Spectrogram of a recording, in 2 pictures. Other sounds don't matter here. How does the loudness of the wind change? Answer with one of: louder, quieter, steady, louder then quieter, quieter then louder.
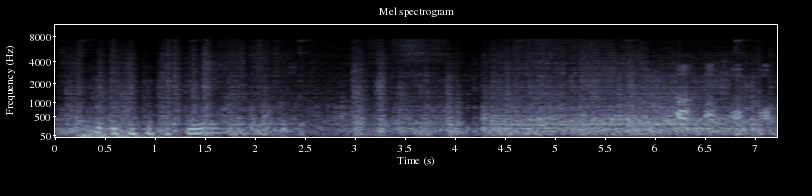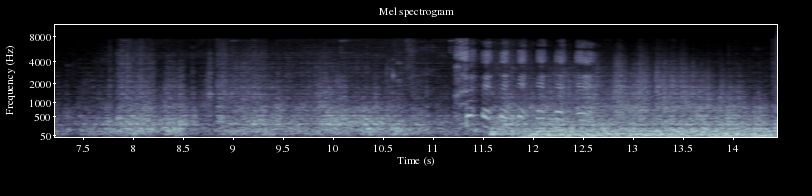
louder.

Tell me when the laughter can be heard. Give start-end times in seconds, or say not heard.
0.2-1.8, 6.2-7.4, 10.6-12.7.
